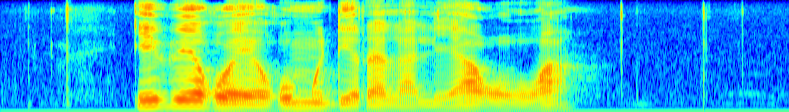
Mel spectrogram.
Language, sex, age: Northern Sotho, male, 26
